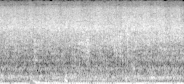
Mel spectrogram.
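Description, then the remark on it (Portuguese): A toilet flushing: a steady, loud rush of water that fills the whole moment, unbroken, with no voices. “A Bia aqui, isso é descarga”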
